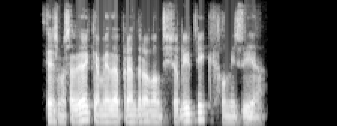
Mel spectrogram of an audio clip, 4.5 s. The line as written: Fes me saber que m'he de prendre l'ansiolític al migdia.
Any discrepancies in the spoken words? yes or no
no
